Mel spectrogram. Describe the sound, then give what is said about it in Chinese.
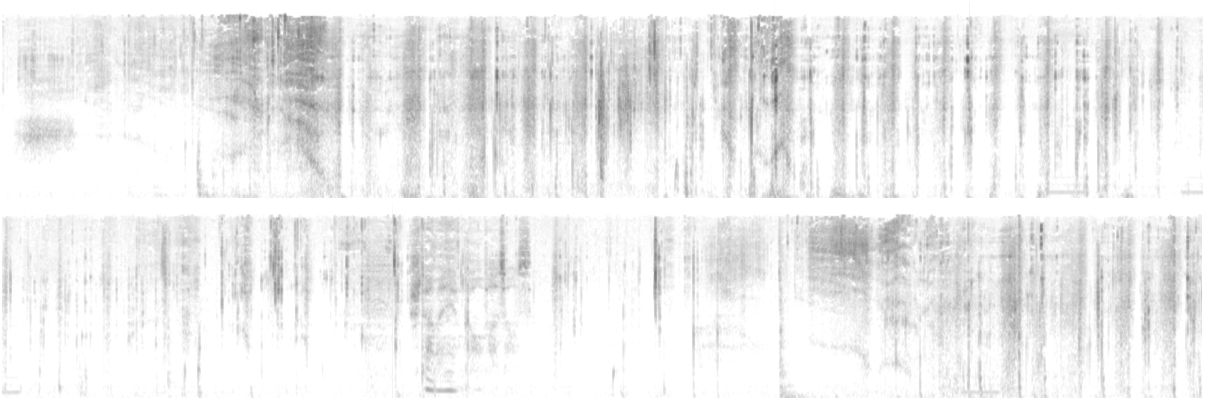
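Someone bites into chilled watermelon, with faint crisp crunches and wet chewing that repeat many times in an uneven rhythm. “西瓜，吃两口。冰镇西瓜 YYDS。”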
